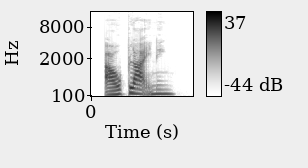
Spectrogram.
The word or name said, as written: afblegning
